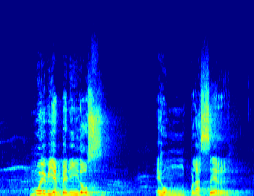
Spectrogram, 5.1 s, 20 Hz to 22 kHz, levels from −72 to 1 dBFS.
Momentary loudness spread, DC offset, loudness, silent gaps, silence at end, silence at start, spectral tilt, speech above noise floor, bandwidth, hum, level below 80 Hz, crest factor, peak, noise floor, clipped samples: 23 LU; under 0.1%; -22 LUFS; none; 0.25 s; 0 s; -2 dB/octave; 27 dB; 18 kHz; none; -62 dBFS; 20 dB; -4 dBFS; -50 dBFS; under 0.1%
